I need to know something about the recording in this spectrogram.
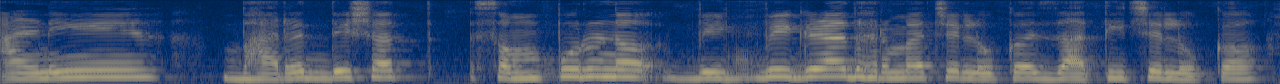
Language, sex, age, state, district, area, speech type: Marathi, female, 18-30, Maharashtra, Yavatmal, urban, spontaneous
